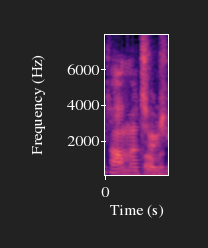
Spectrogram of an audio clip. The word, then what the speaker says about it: Thaumaturgy: I can't pronounce this. Thaumaturgy. Thaumaturgy? Thaumaturgy.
